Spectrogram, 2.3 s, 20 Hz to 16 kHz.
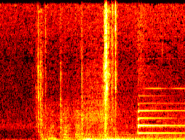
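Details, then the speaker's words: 2008 Ford Focus with intermittent no-start complaint, first start of the day in freezing cold just after fitting a new battery: short one-second crank, catches cleanly and settles into steady idle; normal start, no problems. "so i just fitted the new battery uh let's start it the first time today i haven't even turned the ignition on so let's gonna do it so i can show you see if he starts okay"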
